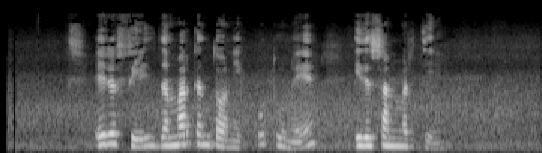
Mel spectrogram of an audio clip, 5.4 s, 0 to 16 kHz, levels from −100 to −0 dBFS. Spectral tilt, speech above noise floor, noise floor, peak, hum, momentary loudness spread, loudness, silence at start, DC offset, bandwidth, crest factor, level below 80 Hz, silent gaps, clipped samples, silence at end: -4.5 dB/octave; 26 dB; -50 dBFS; -2 dBFS; none; 19 LU; -24 LUFS; 0.7 s; under 0.1%; 11 kHz; 24 dB; -72 dBFS; none; under 0.1%; 0.45 s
